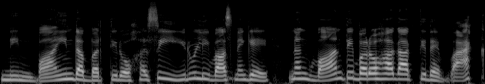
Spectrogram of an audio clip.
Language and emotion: Kannada, disgusted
